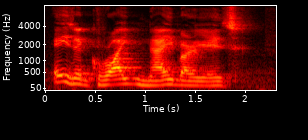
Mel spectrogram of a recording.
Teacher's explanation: The long A sound, as in neighbor and great, get the I sound.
